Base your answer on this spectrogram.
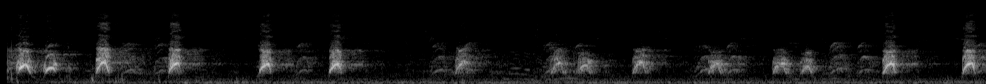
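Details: Dogs barking in a run of sharp, loud barks, often in quick pairs, about 78 per minute and irregularly spaced, with a faint low hum underneath.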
